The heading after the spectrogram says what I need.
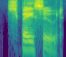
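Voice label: "spacesuit", American English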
